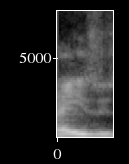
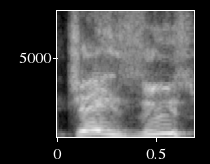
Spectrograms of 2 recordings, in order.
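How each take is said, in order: First: The name is said with English pronunciation. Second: The name is said with Portuguese pronunciation. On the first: The speaker calls it wrong. "strike one for anyone that's calling him Jesus" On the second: The speaker calls it right. "It's Portuguese Jesus"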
